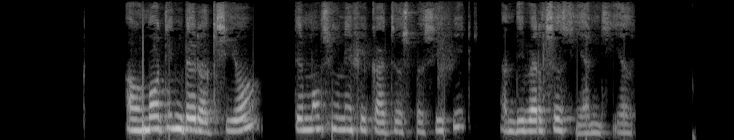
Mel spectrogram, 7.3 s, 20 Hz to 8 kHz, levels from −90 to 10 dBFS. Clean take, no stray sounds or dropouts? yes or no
yes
